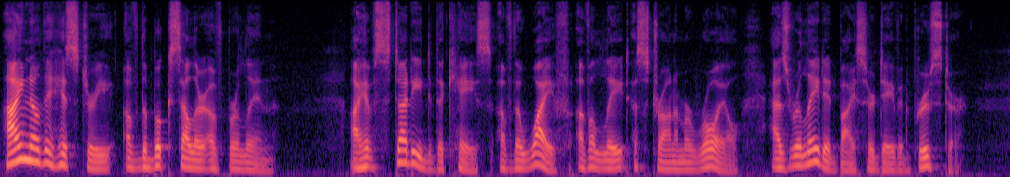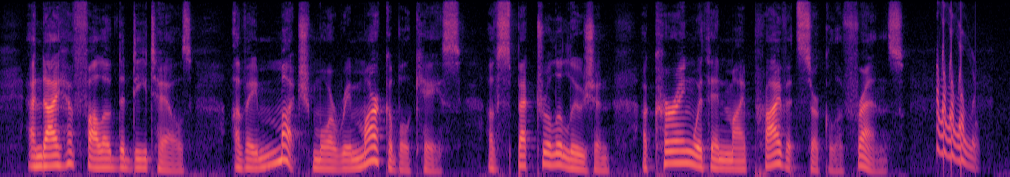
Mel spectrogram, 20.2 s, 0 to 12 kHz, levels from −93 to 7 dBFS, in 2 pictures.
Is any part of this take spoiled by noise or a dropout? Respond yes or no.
yes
